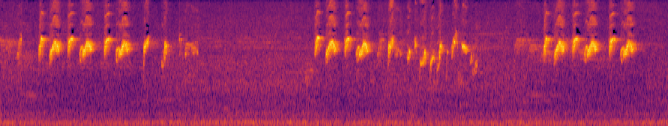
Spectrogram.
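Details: Calls of a female red-whiskered bulbul meant to stimulate male song for training. Three separate flurries of quick, evenly spaced bright chirps about one second long, with pauses between and a low background hum.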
